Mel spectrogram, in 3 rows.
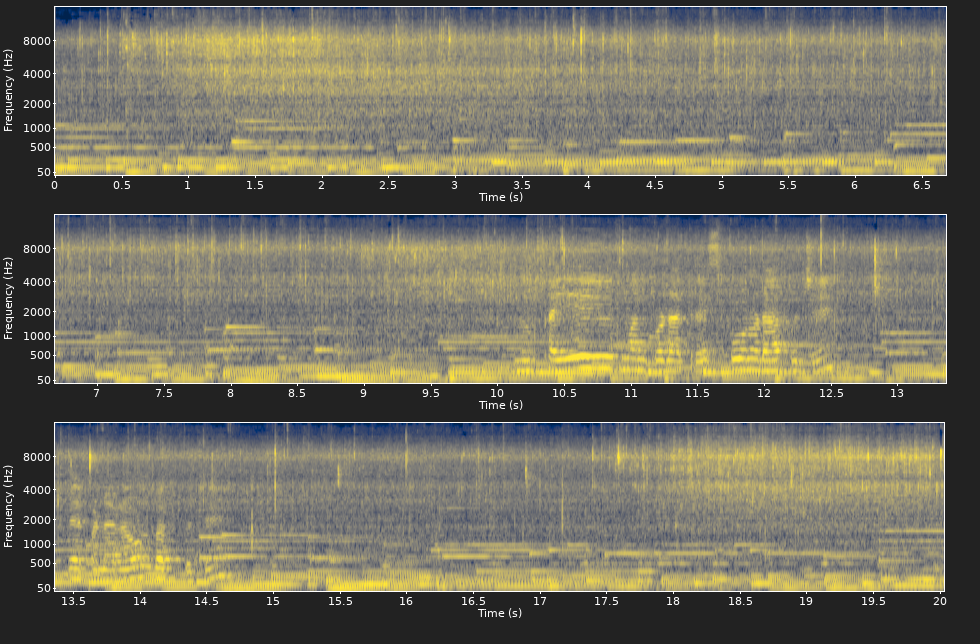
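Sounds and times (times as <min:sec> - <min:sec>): background music: 0:00.0 - 0:20.0
hot oil sizzling: 0:00.0 - 0:20.0.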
